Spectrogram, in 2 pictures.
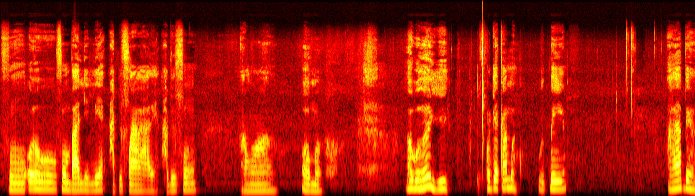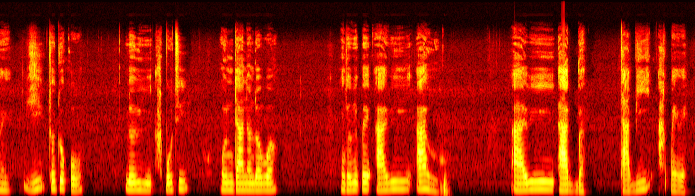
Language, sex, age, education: Yoruba, male, 15-29, tertiary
